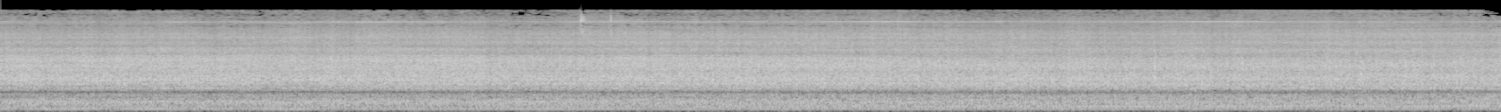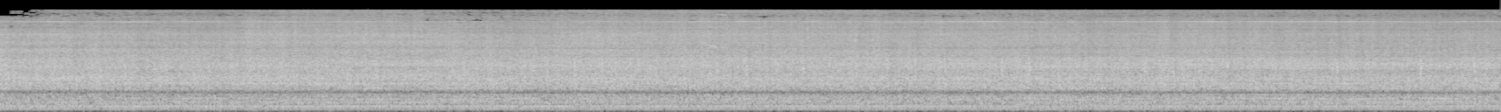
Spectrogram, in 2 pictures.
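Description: Shantui crawler bulldozer's diesel engine running steadily under load as the blade pushes a pile of soil, a deep continuous drone with a low note that grows stronger about ten seconds in.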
